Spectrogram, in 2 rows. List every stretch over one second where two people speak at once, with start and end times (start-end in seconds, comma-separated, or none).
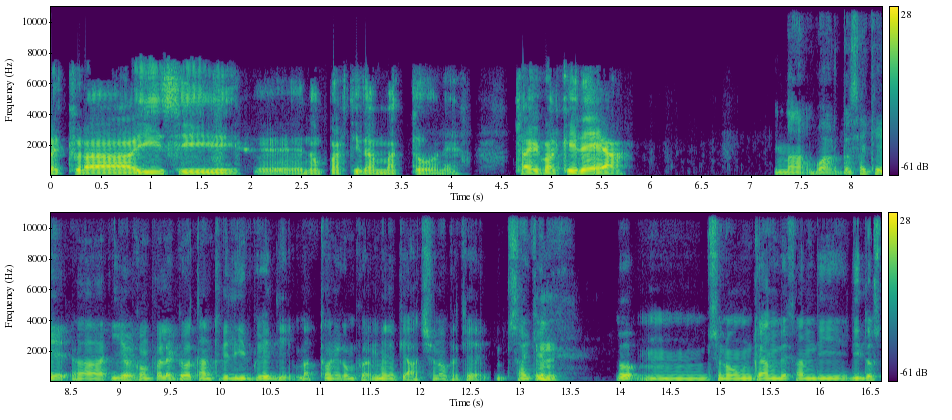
none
